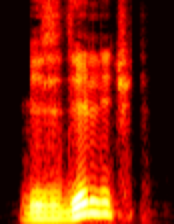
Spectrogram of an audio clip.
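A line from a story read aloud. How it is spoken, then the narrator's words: Calm. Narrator (Russian): отвечал спокойно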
